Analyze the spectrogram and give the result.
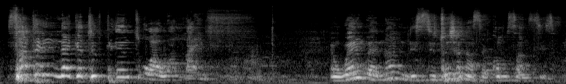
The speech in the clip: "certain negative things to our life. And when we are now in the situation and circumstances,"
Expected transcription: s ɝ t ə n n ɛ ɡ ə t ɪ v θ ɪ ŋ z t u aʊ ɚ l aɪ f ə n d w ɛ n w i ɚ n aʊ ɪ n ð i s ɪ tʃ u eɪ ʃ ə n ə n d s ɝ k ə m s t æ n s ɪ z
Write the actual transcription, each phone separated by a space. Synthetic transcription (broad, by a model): s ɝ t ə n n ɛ ɡ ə t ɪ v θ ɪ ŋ t u aʊ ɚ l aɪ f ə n w ɛ n w i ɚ n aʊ ɪ n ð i s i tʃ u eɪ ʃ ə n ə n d s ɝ k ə m s t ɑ n s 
